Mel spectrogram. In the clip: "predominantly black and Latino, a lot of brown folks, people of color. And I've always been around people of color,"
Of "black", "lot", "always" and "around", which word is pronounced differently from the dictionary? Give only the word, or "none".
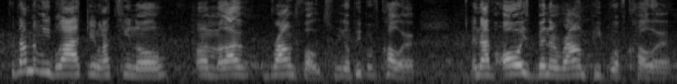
none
